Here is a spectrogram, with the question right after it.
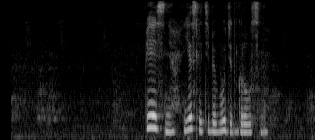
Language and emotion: Russian, sad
